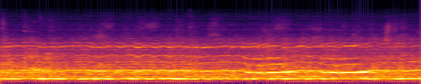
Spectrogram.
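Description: Archival film soundtrack of a cantor singing long, slightly wavering held notes over a steady low accompaniment, played through a hall's loudspeakers.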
